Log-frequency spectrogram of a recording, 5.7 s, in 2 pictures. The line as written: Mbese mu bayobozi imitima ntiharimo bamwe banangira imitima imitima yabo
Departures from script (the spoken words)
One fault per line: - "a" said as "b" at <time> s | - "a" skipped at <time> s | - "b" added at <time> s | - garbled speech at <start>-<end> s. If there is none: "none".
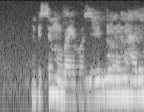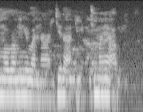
- "imitima" said as "b'idini" at 1.9 s
- "imitima" skipped at 4.9 s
